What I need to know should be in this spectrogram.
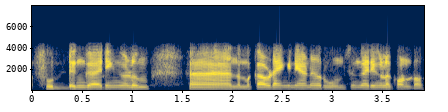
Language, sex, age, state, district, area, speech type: Malayalam, male, 45-60, Kerala, Wayanad, rural, conversation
